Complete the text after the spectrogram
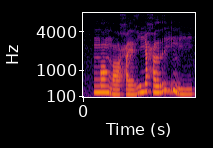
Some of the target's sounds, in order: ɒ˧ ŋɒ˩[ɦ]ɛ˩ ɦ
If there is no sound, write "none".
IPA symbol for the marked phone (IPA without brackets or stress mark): ħ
